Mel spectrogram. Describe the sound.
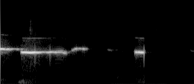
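A whistled melody from a film soundtrack: a clear, steady high tone held for just under a second with small shifts in pitch, then, after a short pause, a single brief whistled note.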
